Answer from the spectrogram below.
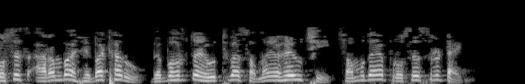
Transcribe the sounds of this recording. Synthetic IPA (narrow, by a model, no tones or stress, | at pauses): osesaɾɔmbʱɔɦebaʈʰaɾubjɔbɔɦɔɾut̪ɔɦewt̪ʰibasɔmɔjɔɦewt͡ʃʰisɔmud̪ajɔpɾosesɔɾɔʈajm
